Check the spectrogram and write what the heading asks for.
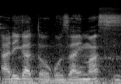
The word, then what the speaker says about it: arigato gozaimasu: Is it just arigato? Arigato. People say like an extended version. Yes, arigato gozaimasu. Yes. Gozaimasu. Yeah, gozaimasu. Make it more polite.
